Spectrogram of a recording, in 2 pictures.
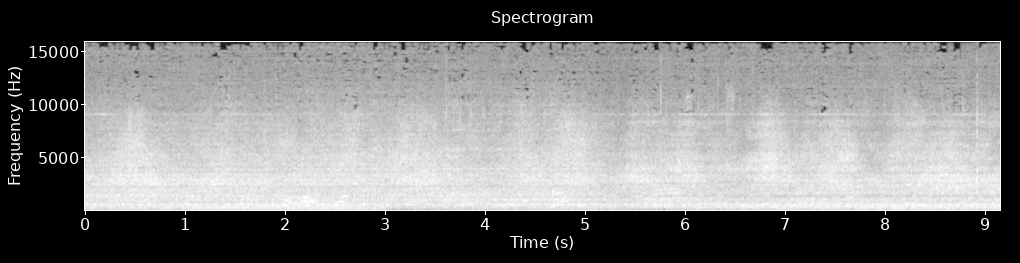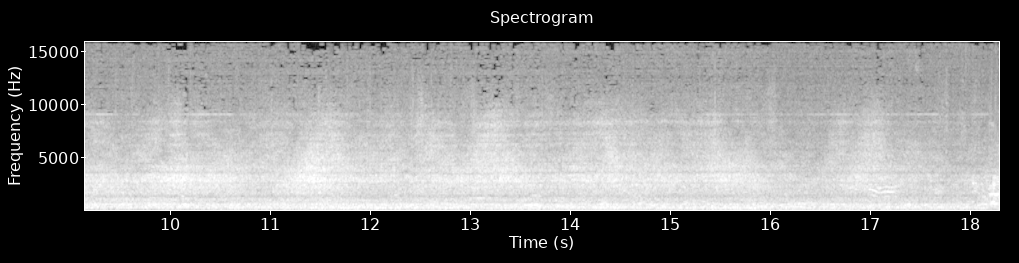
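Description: Military aircraft engines running, a steady dense noise that slowly grows louder.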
